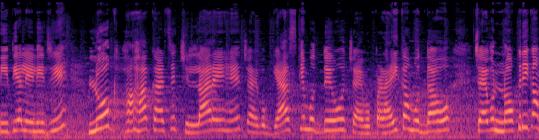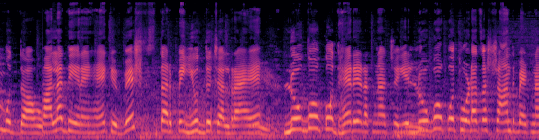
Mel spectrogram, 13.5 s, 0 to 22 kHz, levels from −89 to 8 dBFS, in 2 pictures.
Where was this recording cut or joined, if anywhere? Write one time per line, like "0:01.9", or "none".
0:07.3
